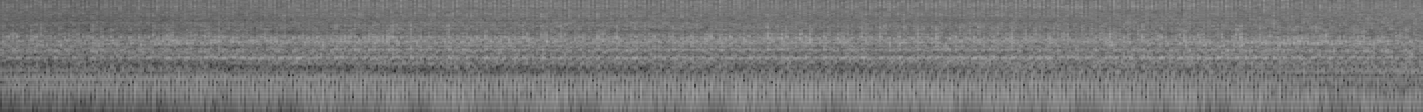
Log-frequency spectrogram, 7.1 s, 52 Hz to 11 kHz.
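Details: Mk1 VW Rabbit diesel with replaced overflow injection hoses, recorded on an iPhone near the engine: a steady, even idle clatter with a low drone and no misses or knocks; a normal, healthy diesel idle.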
